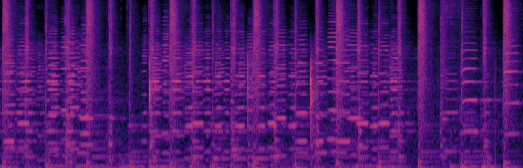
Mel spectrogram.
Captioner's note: chef’s kiss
